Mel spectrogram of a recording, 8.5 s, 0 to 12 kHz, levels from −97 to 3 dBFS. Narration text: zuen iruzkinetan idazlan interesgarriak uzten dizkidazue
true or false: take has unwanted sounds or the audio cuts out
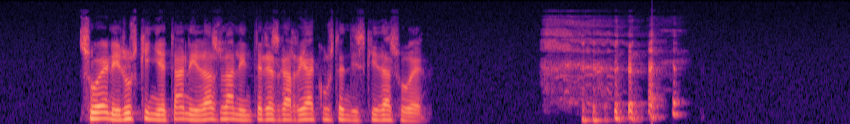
true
